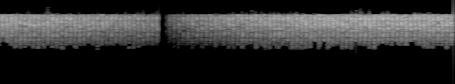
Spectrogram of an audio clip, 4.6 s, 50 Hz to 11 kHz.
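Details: Korean bush cricket from a 2020 National Institute of Biological Resources recording: a dense, high buzzy trill of rapid pulses, broken by one brief pause of silence near the middle before resuming and gradually strengthening.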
